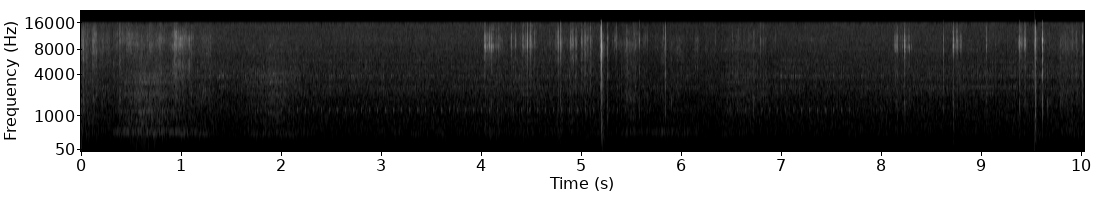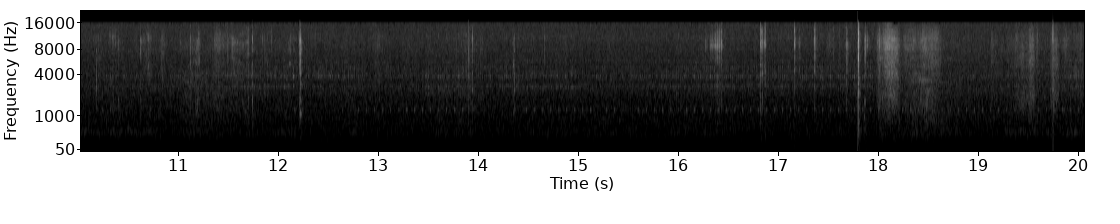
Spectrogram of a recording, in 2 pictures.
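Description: Small scissors snip through thin card with sharp clicks.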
